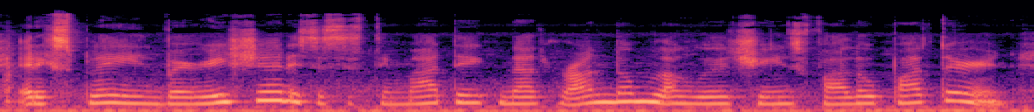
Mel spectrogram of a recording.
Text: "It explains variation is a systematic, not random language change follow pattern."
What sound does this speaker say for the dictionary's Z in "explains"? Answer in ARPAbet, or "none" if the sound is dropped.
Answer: none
